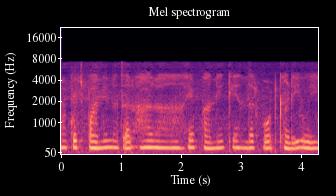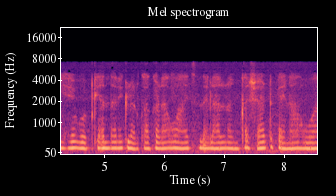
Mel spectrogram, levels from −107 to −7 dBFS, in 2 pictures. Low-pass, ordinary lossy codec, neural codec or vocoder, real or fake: 7.2 kHz; none; codec, 16 kHz in and 24 kHz out, 2.2 kbps, FireRedTTS-2 codec; fake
